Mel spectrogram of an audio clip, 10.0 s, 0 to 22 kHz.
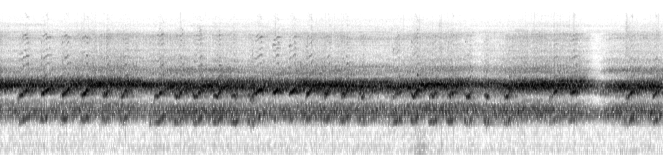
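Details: Male gray treefrogs fighting in 2010: steady pulsed trills from overlapping frogs, fast repeated beads of sound forming a continuous chorus, with a brief thud and a short drop in loudness near the end.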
